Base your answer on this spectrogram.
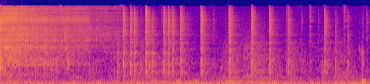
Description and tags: Stove Water Sizzle
Water was put on the bottom of a pot and then placed on a hot stove.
